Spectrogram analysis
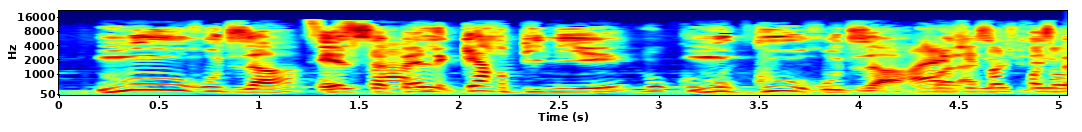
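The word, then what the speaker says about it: Garbiñe Muguruza: s'appelle Garbinier Muguruza. Ouais, Voilà, j'ai mal c'est une prononcé.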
